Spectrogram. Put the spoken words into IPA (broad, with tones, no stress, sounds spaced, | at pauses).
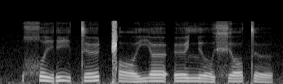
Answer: χʷ i˧˩˧ ɾ i˨˩ t ø˨˥ ǁ ɔ˧˩˧ j œ˧ ʔ ø˧ lʲ o˧˩˧ xʲ ɔ˨˥ t ɵ˨˩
